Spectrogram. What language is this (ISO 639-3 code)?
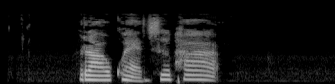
tha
